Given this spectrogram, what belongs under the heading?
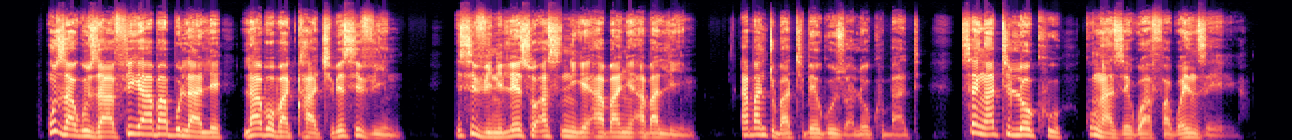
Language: North Ndebele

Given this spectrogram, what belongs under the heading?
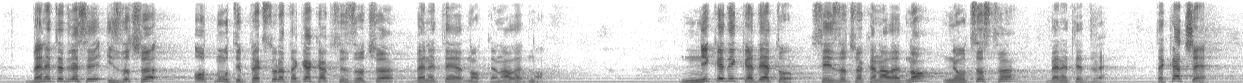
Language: Bulgarian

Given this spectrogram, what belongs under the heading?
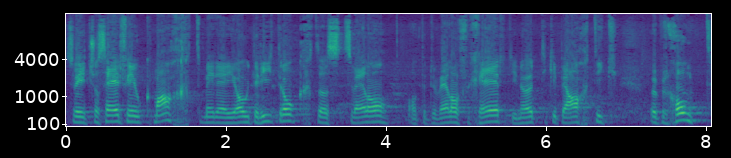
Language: Swiss German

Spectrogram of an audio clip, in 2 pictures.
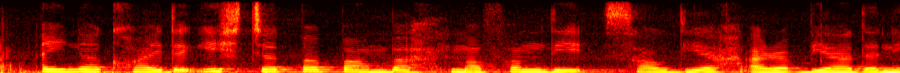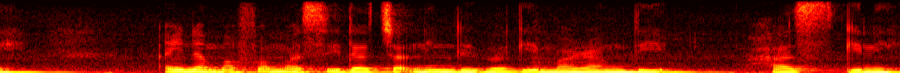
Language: Manipuri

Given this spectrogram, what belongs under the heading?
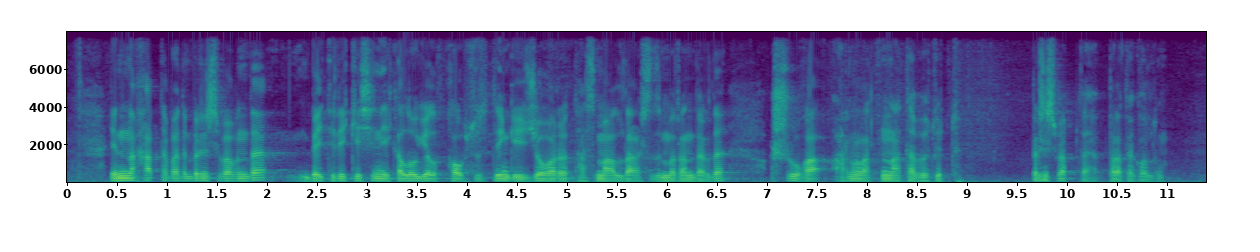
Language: Kazakh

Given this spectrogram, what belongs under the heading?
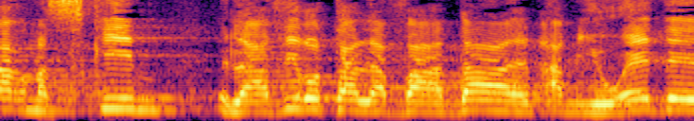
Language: Hebrew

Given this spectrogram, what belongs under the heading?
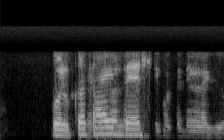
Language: Odia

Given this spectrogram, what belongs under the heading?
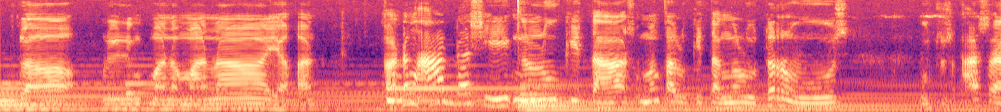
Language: Indonesian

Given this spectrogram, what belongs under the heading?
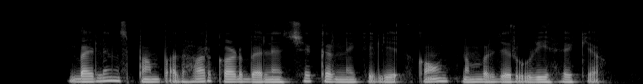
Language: Magahi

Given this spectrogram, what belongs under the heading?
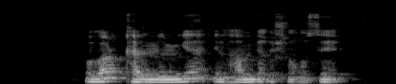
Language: Uyghur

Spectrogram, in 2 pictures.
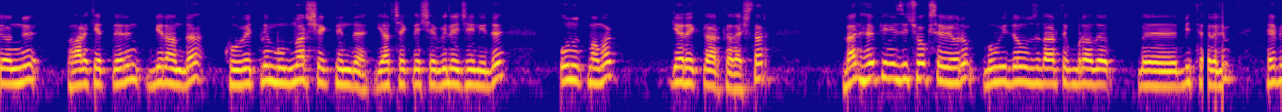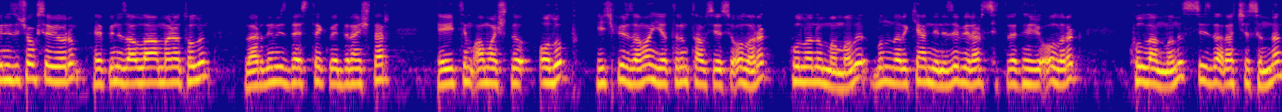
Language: Turkish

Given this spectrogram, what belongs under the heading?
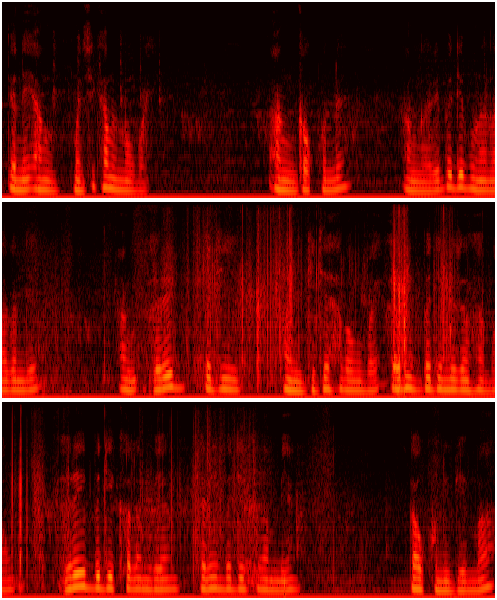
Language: Bodo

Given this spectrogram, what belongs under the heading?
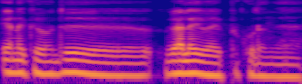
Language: Tamil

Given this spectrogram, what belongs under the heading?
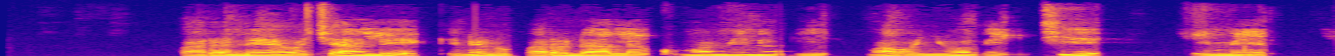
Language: Luo (Kenya and Tanzania)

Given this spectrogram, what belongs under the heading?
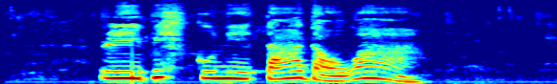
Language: Taroko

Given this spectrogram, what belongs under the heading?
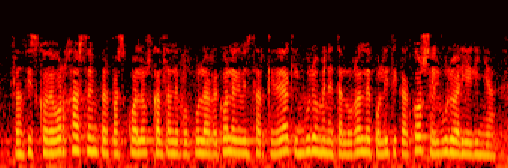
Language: Basque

